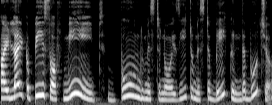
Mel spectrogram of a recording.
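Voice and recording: The intonation is lively. It's reading aloud in a natural voice.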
